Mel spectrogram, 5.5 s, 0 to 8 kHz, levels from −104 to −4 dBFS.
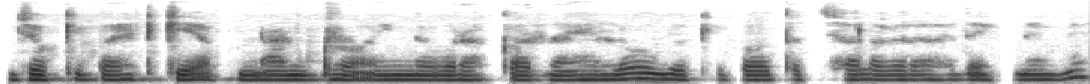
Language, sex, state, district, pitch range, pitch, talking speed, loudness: Hindi, female, Bihar, Purnia, 160-170 Hz, 165 Hz, 210 wpm, -29 LUFS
